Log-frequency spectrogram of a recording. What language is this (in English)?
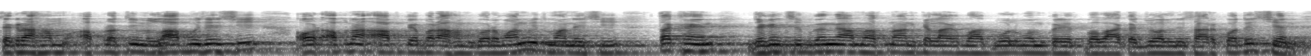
Maithili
